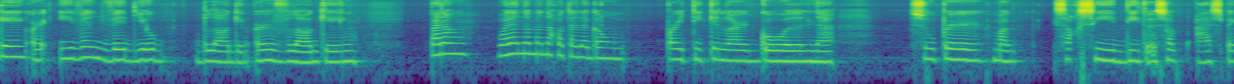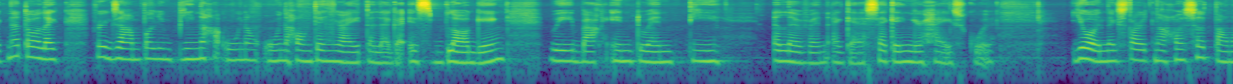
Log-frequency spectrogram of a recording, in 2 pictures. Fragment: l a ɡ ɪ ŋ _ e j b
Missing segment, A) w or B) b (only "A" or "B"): A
